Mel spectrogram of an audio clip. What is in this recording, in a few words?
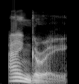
"angary", British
